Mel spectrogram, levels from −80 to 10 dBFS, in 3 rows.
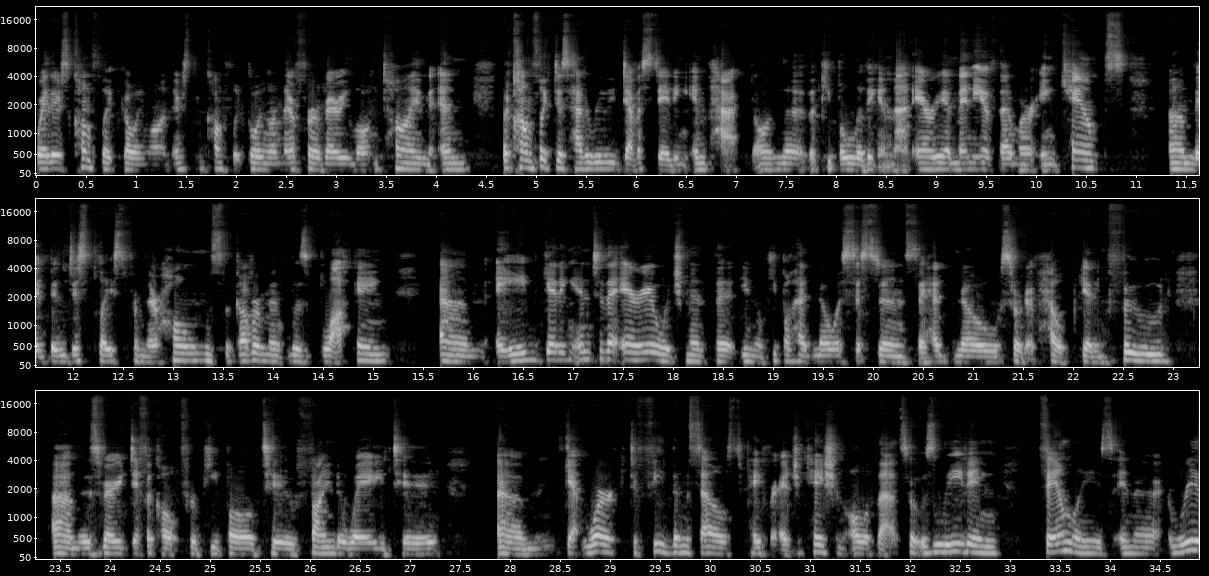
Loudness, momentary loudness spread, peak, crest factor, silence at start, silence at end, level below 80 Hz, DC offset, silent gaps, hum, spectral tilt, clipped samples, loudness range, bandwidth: -18 LUFS; 8 LU; 0 dBFS; 18 dB; 0 s; 0 s; -66 dBFS; under 0.1%; 27.82-27.87 s; none; -4 dB/octave; under 0.1%; 2 LU; 19.5 kHz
